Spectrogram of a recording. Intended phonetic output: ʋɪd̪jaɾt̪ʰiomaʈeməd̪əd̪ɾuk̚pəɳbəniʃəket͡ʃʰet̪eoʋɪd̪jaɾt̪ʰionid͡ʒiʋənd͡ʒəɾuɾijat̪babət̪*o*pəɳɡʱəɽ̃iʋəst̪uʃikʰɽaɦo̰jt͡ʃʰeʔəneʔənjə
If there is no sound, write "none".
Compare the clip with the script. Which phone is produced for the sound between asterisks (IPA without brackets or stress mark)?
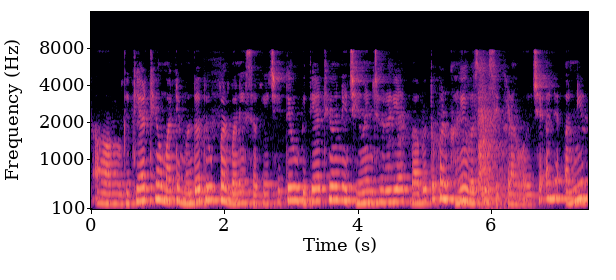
o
